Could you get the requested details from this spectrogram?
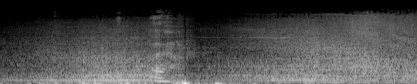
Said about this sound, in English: you can see how noisy it is coming up here. It's a huge truck going down in the middle of the night as I walk out.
